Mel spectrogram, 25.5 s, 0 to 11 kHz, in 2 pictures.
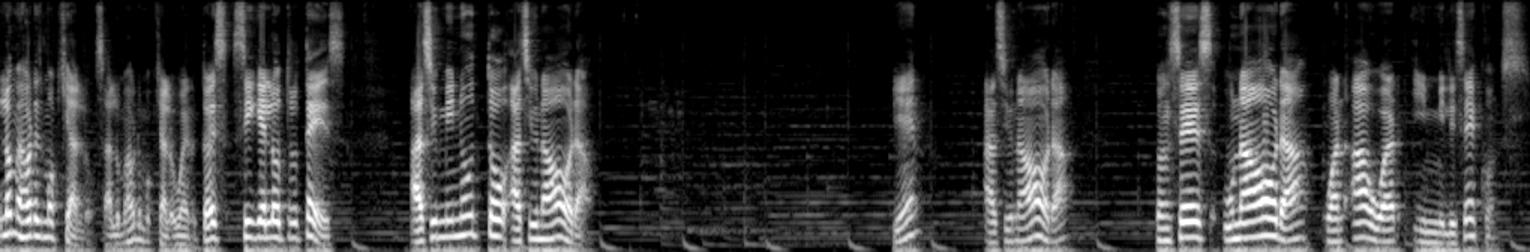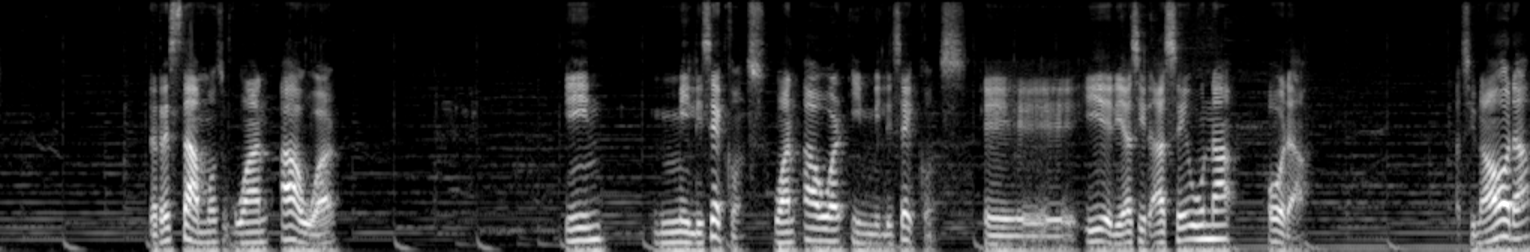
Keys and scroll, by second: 3.2 super+c, 5.8 Return, 6.2 Up, 6.6 super+v, 7.2 super+s, 8.1 alt+shift+f, 8.6 super+z, 8.7 super+s, 13.5-15.8 typing, 17.0 Return, 19.7 super+Caps_Lock, 19.9 super+s, 22.9-24.1 typing, 25.0 super+s.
